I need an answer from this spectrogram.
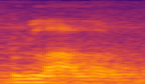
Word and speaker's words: Bulalo: Bulalo steak. I try to pronounce things correctly, and I had at first pronounced it bulalo, but I've heard the locals pronouncing it more like bulalo.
